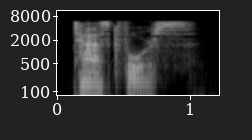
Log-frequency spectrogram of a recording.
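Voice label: "task force", American English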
